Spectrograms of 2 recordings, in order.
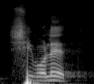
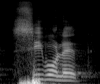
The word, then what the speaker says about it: Shibolet: Le decían, "Ahora pues di Shibolet, que era una palabra clave." Y él decía, si era de Efraín, decía si bolet porque no podía pronunciar correctamente.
